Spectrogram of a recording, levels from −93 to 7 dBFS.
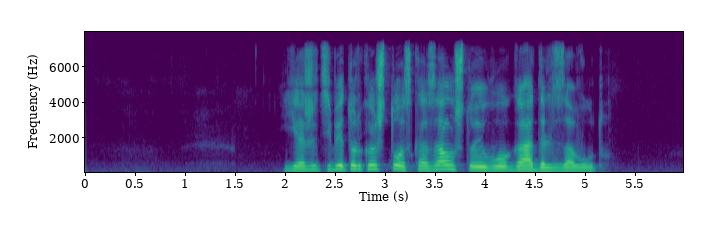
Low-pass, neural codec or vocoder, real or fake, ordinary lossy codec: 7.2 kHz; none; real; none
